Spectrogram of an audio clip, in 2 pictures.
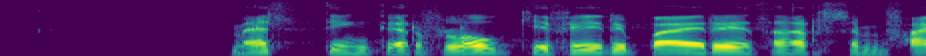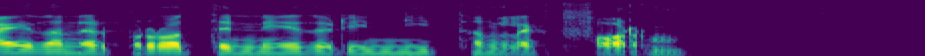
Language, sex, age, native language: Icelandic, male, 50-59, Icelandic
